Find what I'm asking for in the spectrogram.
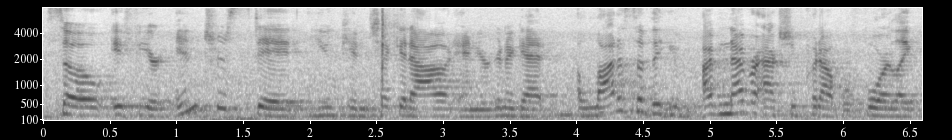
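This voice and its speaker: A woman in her thirties, a bodybuilding competitor, talking excitedly and laughing often in a casual interview in a gym. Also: medium pitch, a little fast, background noise. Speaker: pro bikini competitor, interview guest. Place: large indoor gym, in front of a logo wall. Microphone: far camera mic. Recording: echoey room, picked up from a distance, with clear ambience.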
